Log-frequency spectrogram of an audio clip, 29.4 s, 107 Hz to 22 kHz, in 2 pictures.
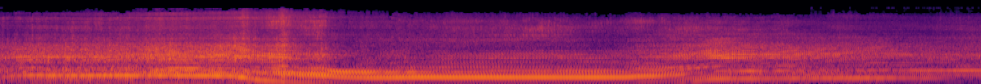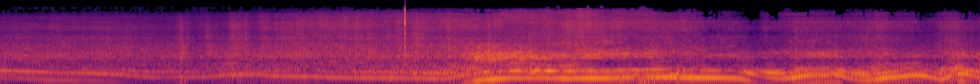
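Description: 1971 Sidewinder jet boat's 455 big-block V8 running hard on the water, its pitch stepping up and down as the throttle changes. It grows louder from about 22 s, and near the end it revs quickly up and down several times as the boat swings in close.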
